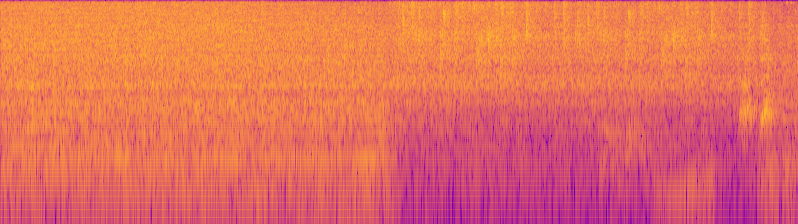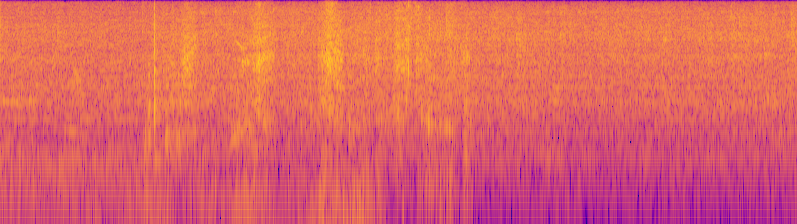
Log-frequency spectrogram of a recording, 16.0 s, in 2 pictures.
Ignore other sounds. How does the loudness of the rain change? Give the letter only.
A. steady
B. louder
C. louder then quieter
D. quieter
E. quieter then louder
D.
